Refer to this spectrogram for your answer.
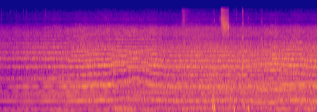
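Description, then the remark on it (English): Orchestral film score music plays alone, with dense sustained chords that swell slightly in loudness, and a few sharp accents and a bright crash-like burst toward the end. “And I think it's a wonderful piece of music.”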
